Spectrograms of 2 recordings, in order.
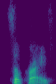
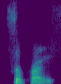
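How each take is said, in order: Both takes have the same delivery.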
